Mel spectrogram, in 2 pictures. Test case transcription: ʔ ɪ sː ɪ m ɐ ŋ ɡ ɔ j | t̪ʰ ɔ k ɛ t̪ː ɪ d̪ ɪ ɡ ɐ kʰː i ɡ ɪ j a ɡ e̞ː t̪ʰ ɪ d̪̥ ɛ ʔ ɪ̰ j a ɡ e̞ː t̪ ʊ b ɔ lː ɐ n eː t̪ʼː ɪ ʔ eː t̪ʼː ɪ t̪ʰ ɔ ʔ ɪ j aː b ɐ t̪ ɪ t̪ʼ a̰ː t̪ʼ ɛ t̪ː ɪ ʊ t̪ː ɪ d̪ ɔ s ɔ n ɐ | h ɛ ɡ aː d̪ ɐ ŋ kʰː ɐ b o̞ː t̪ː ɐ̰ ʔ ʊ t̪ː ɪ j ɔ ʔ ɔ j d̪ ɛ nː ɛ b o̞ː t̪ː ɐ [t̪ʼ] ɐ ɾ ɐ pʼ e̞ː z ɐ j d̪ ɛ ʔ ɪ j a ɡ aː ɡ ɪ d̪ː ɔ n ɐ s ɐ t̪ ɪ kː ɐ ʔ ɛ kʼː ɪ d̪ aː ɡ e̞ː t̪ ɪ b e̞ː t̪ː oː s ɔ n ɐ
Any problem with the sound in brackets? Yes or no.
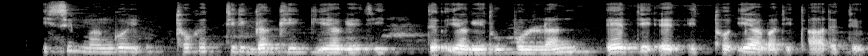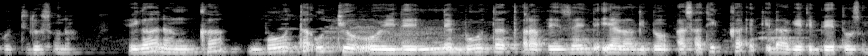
no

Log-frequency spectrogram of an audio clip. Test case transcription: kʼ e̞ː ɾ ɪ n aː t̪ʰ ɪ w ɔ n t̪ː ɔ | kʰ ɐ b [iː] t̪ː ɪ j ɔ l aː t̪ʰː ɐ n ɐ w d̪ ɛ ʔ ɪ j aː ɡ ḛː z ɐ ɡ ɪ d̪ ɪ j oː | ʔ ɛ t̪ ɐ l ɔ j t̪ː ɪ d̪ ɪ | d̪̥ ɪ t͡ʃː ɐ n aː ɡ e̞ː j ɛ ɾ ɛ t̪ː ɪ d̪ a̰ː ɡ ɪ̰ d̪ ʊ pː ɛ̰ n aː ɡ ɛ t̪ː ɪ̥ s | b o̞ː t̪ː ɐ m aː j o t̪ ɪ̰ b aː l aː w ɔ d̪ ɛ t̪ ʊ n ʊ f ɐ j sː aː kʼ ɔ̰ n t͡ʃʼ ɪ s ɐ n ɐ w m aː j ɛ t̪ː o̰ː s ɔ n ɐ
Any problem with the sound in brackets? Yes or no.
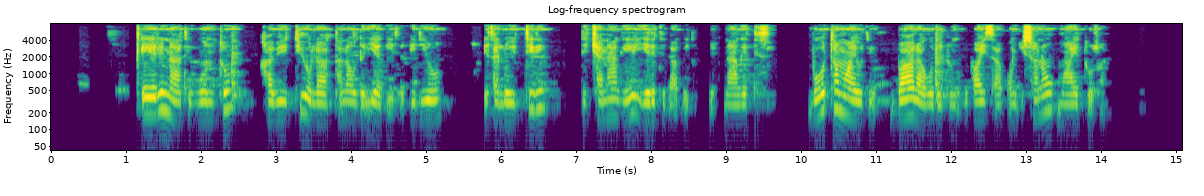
no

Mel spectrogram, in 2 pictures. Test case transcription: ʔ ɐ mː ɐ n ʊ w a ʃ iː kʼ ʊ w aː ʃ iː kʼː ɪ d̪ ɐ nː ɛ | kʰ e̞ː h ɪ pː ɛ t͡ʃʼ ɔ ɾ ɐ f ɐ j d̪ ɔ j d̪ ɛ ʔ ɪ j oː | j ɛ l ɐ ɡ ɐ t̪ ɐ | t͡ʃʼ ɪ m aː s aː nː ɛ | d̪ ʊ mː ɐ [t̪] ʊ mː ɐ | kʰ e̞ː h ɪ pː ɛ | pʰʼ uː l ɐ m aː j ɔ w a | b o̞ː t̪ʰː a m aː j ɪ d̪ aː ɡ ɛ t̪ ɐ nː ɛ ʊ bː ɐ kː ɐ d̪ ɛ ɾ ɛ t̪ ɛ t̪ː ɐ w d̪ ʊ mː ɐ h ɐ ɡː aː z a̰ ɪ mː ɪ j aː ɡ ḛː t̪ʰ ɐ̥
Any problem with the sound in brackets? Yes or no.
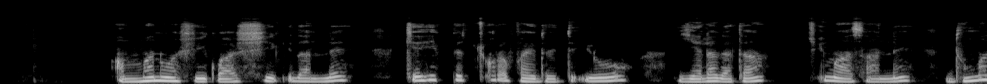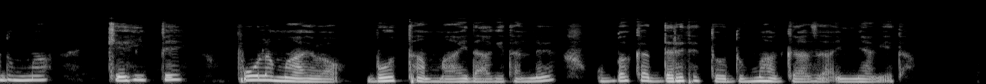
yes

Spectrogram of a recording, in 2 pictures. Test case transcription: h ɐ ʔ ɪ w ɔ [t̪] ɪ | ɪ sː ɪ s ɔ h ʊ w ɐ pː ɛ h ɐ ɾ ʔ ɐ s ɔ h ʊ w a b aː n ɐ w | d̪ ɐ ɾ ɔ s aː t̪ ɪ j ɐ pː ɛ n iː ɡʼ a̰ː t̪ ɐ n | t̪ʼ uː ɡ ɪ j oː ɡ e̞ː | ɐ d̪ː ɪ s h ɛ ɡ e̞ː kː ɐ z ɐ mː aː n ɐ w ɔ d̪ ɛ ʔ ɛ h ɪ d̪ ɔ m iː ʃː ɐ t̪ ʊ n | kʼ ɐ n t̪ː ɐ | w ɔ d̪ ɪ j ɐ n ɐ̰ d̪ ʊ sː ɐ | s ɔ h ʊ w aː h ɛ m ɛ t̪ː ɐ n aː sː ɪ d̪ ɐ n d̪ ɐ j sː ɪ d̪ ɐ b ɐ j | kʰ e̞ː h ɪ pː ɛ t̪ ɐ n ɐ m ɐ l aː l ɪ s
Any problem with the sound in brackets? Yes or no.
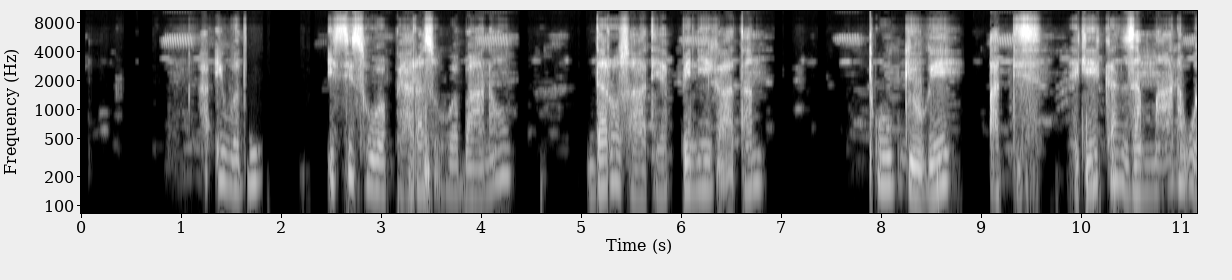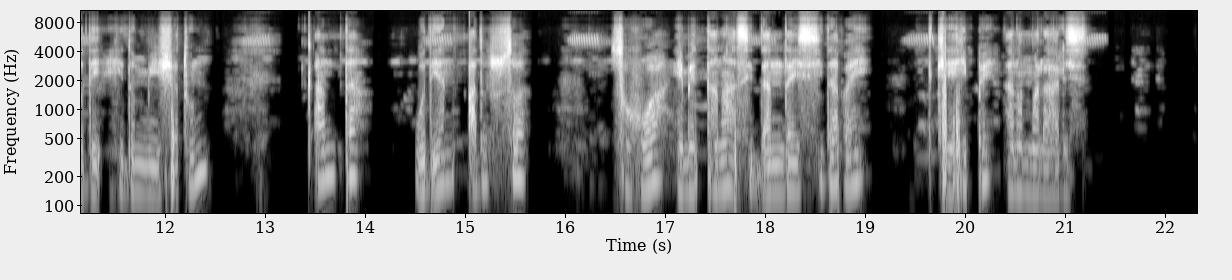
yes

